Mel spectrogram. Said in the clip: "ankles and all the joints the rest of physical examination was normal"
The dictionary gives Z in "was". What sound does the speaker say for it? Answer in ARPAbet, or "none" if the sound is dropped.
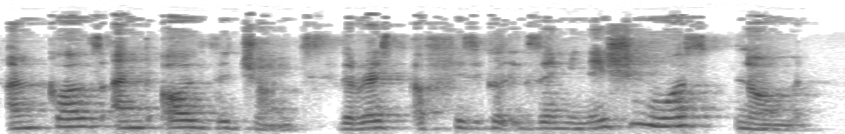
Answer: Z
